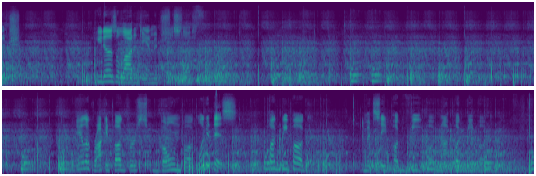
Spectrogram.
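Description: Rapid electronic shots fire over and over.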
